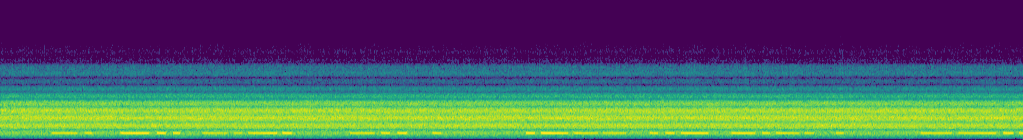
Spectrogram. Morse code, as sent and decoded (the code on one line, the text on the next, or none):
-. -.. -.-. / -.. . / .--- ..- -.-. . / …
NDC DE JUCE …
